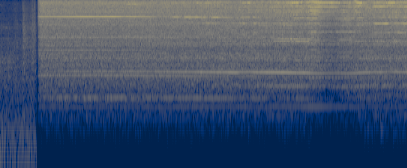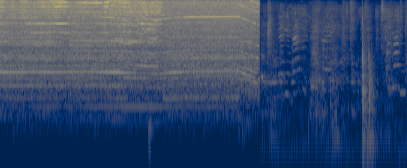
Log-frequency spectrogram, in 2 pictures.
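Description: Table saw blade ripping a chamfer along the side of a wooden board, a steady loud whining cut lasting about eight seconds before the motor cuts off and winds down, followed by a few soft clunks.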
